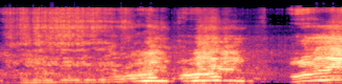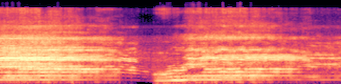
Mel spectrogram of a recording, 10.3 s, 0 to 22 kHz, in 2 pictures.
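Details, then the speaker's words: Old Weed Eater LT7000 15-inch two-stroke trimmer, after backing out its single high mixture screw about a quarter turn: high buzzy revs hold steady, dip briefly and pick up cleanly, no stumbling; runs really good. "Thing still runs. Actually, it runs really good. Nice for an old vintage weed whacker."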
